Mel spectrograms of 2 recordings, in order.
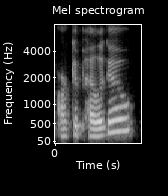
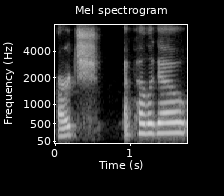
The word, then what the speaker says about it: archipelago: talk about is an archipelago it's not arch epeligo it's arc so make sure you're saying archipelago a large group of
